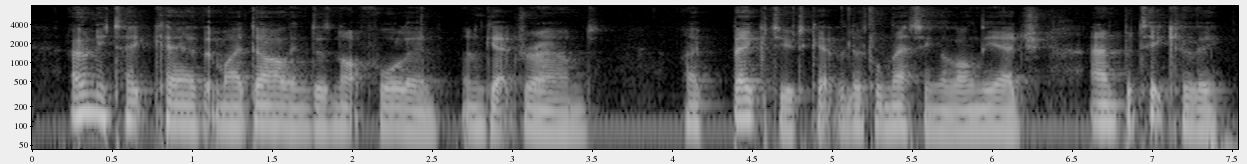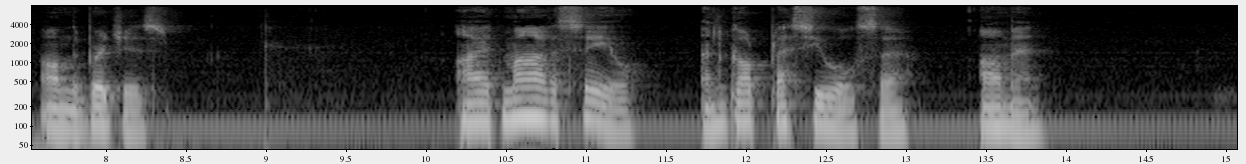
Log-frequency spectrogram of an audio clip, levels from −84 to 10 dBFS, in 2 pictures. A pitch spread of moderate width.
Yes: average, 3.4 semitones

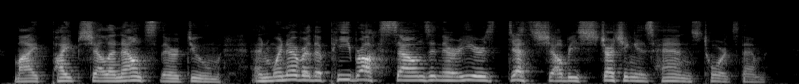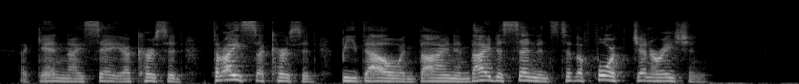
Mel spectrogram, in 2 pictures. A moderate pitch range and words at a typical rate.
Yes: average, 4.7 semitones; average, 145 wpm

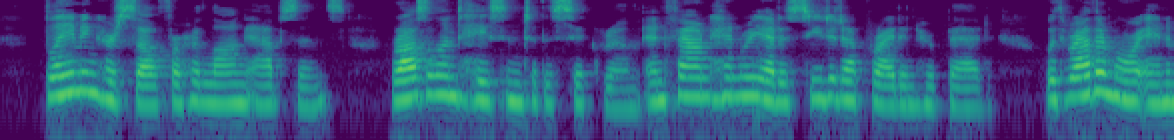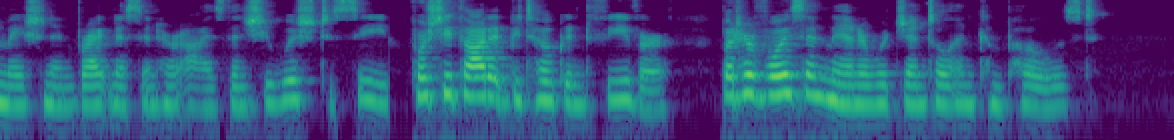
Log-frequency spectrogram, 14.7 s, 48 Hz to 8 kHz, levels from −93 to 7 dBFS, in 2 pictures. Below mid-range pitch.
No: high, 190 Hz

